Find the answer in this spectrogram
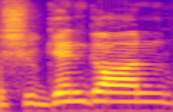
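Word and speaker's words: Shugengan: magic whereas yin is moon magic uh the shuging gone which is probably the pronounced the correct way to pronounce it even though i think shukugan sounds more fun uh shugin gun uh which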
